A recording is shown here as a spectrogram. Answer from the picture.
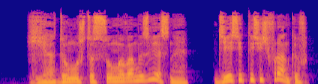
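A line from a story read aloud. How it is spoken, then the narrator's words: Mumbling, livening up. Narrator (Russian): пробормотал Брук, оживляясь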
